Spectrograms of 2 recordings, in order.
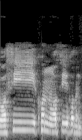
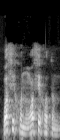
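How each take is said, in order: First: The middle vowel is drawn out long. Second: The middle vowel is short and quick. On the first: The speaker calls it wrong. "সেই ওজনে এই ওয়াসিখুনকেও ফেলে দেয়" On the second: The speaker calls it right. "এই শব্দটা দ্রুত করতে হবে, কোথাও কোনো মদ নেই, টান নেই"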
